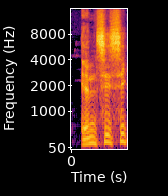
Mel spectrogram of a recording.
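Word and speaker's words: NCC: लेकिन इसका उच्चारण जो होता है एन से होता है।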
